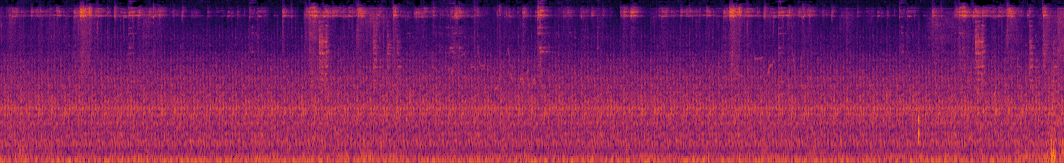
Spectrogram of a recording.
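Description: A tractor engine idling steadily, with a few faint clicks over it.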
